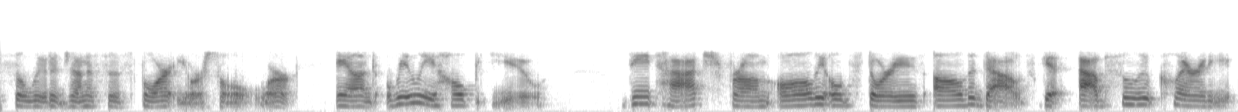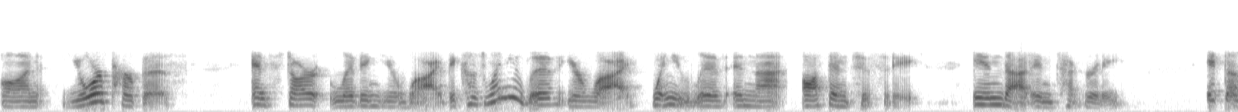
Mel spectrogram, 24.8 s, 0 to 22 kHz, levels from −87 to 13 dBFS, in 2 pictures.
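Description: No technical fault turns up anywhere in this speech recording. It has passed through the AMR narrowband mobile codec at 12.2 kbps, so the sound sits within a telephone band of roughly 200 Hz to 3.6 kHz and carries the light coding texture of that mode.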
